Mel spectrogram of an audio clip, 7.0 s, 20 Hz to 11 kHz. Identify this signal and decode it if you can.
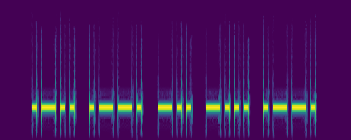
Morse code, heard as a keyed tone, about 13 wpm, 800 Hz. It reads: LPDBP
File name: LEZIONI / 6 PKX0 / 6 P 12wpm 2033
